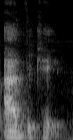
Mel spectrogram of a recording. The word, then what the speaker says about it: advocate: as a verb so you can hear the pronunciation of the noun versus the verb is a little different the noun is Advocate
